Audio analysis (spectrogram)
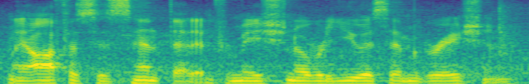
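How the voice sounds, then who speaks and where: A man's voice: on the low side, flat delivery, very fast, a little hiss or hum, close to an everyday voice. A man playing a smug, authoritative government agent in a radio drama. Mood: smug, stern.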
